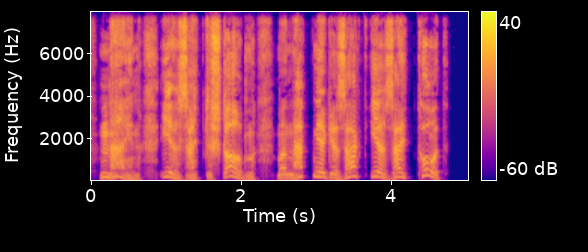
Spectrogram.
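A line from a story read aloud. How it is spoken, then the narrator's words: Gasping. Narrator (German): brachte er keuchend hervor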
